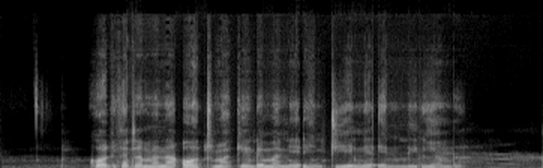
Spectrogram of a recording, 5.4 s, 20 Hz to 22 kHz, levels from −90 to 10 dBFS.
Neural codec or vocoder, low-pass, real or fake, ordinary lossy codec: codec, 44.1 kHz, 2.6 kbps, SNAC; none; fake; none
